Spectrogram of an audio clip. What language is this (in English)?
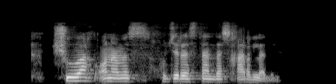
Uzbek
